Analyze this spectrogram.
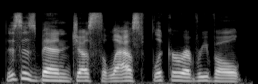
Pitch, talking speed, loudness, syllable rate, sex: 170 Hz, 210 wpm, -17 LUFS, 4.8 syllables/s, female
